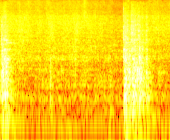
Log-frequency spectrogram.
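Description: Wine sauce cooks down to a thick, near-dry glaze in a hot pan on a sauté station, giving a steady close sizzle with a louder hissing burst near the end as the pan is stirred.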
